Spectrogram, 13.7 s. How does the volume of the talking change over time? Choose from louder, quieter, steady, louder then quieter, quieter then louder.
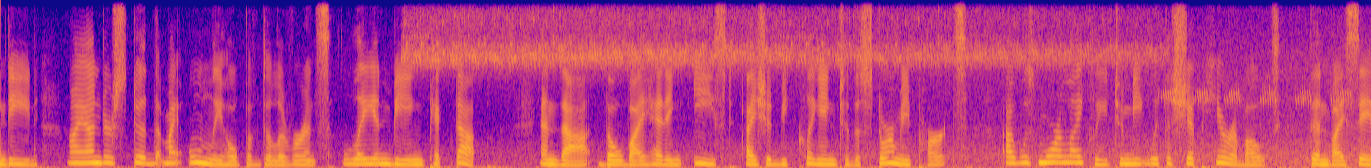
steady.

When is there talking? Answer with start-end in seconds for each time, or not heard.
0.0-13.6.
